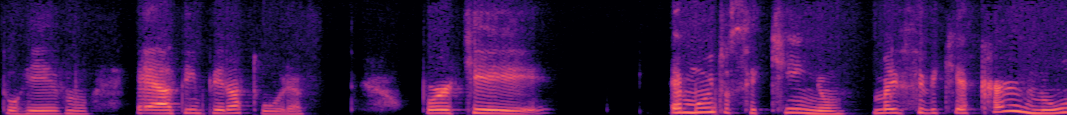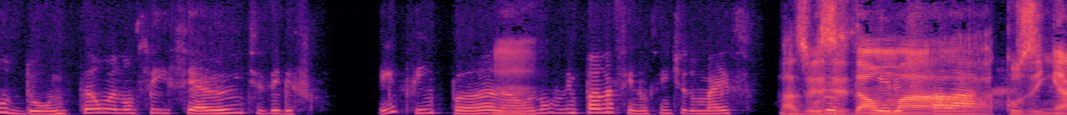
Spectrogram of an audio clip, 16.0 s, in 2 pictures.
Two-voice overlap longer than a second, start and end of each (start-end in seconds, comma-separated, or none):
13.8-15.4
